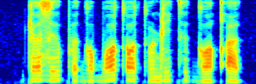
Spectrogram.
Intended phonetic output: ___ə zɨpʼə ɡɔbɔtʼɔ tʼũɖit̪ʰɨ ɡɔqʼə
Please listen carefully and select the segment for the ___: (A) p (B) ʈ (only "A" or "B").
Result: B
